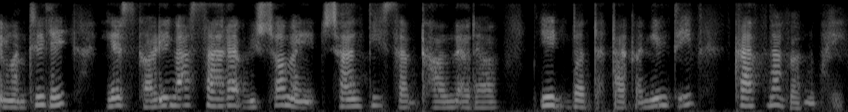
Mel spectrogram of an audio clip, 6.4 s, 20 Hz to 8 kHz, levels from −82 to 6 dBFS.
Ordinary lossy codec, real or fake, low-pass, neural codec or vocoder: none; fake; 7.2 kHz; codec, 16 kHz, 1 kbps, FreqCodec, smaller model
